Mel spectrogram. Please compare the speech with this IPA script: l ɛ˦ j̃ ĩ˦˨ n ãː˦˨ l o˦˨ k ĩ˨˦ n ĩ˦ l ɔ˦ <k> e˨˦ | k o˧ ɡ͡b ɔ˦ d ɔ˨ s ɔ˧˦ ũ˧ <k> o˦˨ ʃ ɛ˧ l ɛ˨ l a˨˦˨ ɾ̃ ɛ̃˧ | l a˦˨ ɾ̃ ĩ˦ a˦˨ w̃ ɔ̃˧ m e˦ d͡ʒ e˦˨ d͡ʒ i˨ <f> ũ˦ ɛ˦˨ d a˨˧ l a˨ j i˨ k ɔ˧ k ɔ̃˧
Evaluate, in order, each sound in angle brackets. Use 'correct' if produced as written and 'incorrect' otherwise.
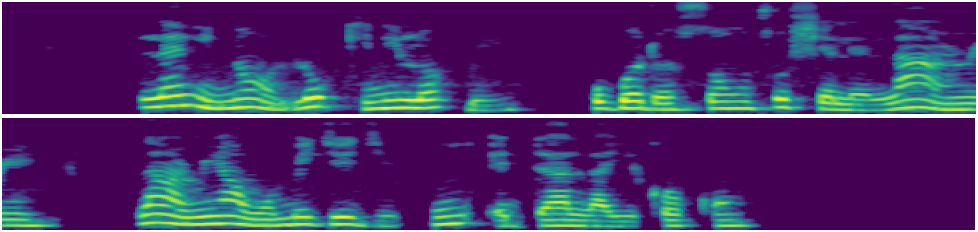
incorrect: k͡p, incorrect: t, correct

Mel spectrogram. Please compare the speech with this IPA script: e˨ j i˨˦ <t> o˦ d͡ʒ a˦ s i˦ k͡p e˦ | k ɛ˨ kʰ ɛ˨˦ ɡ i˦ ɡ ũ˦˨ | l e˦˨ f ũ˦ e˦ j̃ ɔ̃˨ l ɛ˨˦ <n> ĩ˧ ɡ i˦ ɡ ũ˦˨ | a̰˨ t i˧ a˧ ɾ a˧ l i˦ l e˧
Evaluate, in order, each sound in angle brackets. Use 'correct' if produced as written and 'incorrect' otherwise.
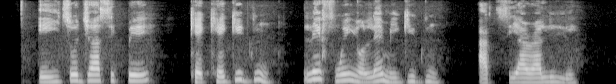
correct, incorrect: m

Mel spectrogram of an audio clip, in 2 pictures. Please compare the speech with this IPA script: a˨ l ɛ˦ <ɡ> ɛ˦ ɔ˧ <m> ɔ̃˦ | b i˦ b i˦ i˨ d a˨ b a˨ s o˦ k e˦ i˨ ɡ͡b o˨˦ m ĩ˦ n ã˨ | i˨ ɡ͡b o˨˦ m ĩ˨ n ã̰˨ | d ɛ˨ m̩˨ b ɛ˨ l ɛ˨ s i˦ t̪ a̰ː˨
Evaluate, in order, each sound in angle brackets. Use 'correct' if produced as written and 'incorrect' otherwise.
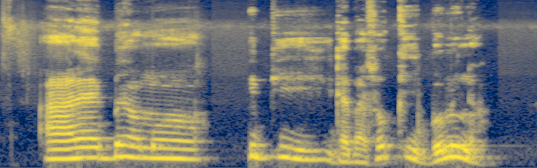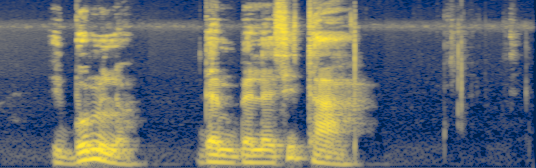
incorrect: ɡ͡b, correct

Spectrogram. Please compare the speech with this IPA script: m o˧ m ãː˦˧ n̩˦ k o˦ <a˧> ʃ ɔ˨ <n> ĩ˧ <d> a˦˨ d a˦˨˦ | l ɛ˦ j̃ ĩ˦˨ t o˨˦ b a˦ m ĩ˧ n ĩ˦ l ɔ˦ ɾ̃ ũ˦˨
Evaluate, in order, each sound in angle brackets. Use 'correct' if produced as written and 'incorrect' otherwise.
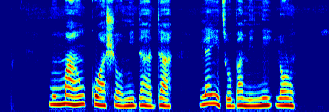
correct, incorrect: m, correct

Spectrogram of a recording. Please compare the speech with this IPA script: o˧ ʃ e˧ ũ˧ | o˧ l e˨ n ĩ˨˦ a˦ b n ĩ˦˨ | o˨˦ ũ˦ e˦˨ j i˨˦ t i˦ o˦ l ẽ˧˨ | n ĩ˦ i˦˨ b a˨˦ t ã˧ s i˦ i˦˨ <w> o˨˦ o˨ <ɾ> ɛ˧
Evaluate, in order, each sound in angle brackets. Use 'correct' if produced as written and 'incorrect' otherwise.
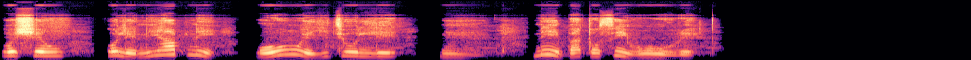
correct, correct

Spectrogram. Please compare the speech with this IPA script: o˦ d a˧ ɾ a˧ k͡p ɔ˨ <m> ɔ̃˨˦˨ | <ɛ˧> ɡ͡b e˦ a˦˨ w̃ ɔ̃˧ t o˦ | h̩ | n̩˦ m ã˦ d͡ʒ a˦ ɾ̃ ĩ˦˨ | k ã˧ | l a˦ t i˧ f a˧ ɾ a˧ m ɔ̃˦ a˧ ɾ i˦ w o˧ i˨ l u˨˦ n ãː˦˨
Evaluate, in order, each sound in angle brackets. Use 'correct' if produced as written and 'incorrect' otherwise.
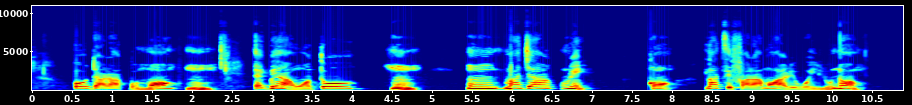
correct, correct

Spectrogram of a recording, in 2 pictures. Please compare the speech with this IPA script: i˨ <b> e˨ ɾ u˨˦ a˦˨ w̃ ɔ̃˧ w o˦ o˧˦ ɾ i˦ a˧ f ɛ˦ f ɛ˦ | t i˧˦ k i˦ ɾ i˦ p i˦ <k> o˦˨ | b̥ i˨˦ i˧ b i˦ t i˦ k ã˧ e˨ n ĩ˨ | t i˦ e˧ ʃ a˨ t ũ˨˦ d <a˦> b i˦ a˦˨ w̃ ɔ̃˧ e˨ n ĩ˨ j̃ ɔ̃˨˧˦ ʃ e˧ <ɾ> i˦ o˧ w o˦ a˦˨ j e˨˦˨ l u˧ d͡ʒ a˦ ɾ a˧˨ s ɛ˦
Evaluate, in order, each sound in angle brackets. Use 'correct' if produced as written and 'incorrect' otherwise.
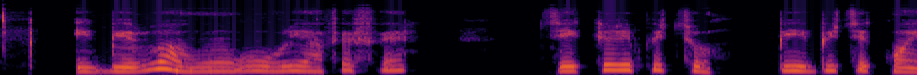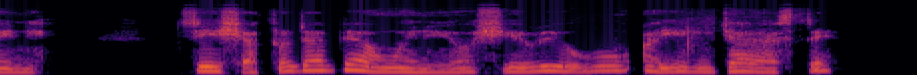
incorrect: ɡ͡b, incorrect: t, correct, correct

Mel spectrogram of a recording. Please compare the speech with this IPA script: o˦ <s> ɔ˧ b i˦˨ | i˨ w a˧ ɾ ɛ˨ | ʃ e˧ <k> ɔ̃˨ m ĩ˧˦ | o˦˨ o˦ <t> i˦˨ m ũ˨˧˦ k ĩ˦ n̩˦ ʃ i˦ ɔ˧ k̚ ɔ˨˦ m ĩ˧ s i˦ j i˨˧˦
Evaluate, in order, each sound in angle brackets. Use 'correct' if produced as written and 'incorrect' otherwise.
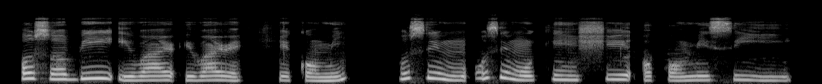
correct, correct, incorrect: s

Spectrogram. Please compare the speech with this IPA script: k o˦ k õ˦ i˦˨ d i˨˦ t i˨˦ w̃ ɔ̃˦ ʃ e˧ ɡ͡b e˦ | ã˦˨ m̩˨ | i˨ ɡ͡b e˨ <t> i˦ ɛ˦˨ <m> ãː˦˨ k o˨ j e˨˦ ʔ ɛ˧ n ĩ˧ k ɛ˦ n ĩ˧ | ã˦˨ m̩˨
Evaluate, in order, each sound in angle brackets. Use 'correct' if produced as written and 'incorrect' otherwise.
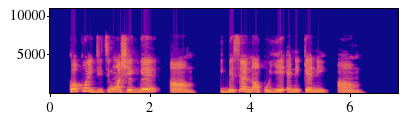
incorrect: s, incorrect: n

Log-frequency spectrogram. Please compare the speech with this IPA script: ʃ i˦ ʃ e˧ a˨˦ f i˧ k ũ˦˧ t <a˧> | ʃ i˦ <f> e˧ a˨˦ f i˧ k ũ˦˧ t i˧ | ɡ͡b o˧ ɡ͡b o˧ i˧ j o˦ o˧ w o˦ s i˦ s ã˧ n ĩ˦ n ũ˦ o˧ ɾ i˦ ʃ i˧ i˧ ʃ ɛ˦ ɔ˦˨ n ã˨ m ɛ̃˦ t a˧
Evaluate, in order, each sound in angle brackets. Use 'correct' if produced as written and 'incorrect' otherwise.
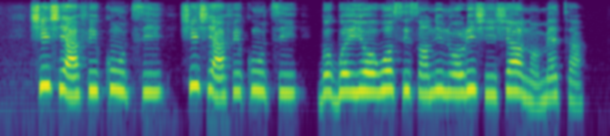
incorrect: i˧, incorrect: ʃ

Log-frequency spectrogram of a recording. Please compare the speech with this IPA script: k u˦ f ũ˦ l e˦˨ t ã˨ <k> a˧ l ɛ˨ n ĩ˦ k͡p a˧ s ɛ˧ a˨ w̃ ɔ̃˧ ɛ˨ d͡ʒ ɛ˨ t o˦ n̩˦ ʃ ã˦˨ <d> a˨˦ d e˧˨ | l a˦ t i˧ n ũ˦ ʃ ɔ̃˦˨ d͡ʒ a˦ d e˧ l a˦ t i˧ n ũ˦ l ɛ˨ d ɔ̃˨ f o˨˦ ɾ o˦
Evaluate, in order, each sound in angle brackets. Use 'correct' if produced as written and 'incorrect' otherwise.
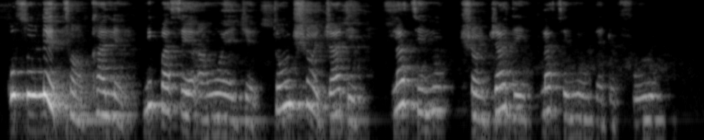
correct, incorrect: d͡ʒ

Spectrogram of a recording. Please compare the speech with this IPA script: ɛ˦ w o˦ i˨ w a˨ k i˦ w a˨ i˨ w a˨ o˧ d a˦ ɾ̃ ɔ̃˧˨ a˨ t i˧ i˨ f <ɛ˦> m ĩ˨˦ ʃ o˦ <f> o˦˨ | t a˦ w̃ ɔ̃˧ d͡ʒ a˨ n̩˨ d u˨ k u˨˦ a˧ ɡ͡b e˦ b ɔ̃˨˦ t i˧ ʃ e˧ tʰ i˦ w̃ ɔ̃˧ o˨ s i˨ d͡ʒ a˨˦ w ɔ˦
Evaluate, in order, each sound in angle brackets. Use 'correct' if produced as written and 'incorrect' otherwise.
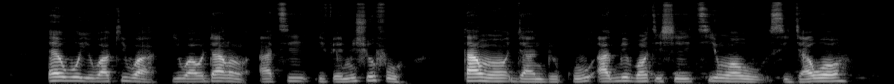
incorrect: ɛ˨, correct

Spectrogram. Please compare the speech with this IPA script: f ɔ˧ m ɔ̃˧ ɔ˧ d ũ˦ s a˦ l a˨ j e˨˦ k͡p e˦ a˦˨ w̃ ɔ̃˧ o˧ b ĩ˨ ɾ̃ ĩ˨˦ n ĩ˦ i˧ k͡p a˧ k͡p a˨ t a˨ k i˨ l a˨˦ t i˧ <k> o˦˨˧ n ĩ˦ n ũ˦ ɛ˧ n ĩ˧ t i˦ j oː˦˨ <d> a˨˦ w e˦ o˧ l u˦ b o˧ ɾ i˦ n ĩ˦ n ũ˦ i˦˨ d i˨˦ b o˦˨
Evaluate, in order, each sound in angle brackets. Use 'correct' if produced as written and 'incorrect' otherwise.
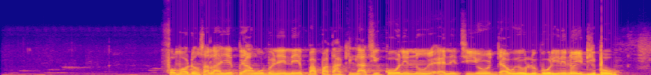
correct, incorrect: d͡ʒ

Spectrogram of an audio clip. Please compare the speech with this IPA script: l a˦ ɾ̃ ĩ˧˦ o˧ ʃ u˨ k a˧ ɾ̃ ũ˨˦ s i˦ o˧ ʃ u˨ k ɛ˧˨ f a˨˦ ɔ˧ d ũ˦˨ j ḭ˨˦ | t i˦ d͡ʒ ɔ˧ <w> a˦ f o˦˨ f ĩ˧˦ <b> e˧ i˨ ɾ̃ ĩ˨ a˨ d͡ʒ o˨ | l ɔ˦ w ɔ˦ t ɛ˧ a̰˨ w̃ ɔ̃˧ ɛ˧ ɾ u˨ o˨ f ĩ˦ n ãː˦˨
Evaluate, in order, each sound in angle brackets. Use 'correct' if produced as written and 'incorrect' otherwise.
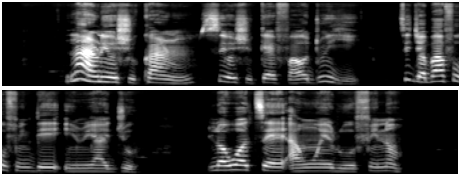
incorrect: b, incorrect: d

